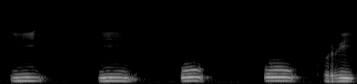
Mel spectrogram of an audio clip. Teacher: संवृत स्वर यानी इनके उच्चारण में हमारे मुंह कम खुलते हैं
